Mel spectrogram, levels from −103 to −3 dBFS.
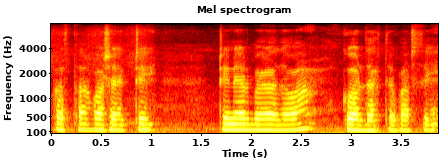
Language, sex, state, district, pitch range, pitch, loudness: Bengali, male, Assam, Hailakandi, 145-155 Hz, 150 Hz, -18 LUFS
